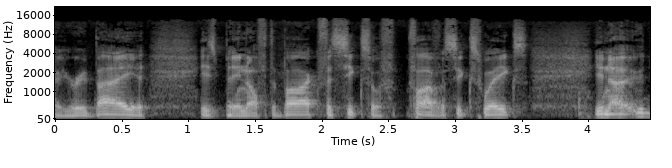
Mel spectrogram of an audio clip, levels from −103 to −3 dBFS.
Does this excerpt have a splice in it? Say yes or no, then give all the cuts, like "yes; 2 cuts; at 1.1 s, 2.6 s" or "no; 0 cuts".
no; 0 cuts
